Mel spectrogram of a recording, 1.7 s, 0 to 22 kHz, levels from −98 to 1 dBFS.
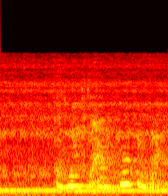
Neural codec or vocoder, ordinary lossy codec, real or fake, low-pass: codec, 16 kHz, 16 kbps, FreqCodec, smaller model; none; fake; 7.2 kHz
